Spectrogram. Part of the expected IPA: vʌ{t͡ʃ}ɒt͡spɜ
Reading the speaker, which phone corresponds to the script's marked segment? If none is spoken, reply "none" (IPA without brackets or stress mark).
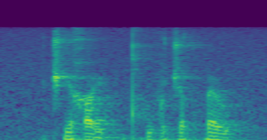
t͡ʃ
